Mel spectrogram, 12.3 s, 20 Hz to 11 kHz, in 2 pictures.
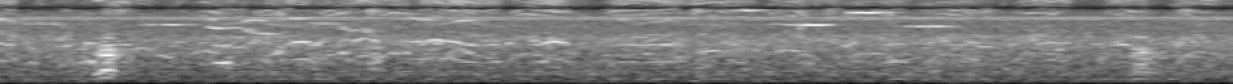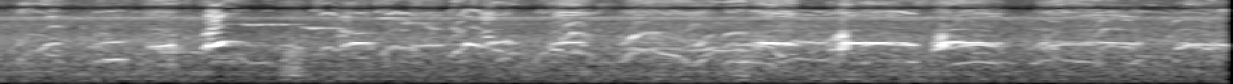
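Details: Kerry Blue Terrier puppies from one litter, 20 days old, on their first day outside in a play area on June 20, 2014: many short, high whimpers and squeaky yelps overlap and rise and fall over a steady background hiss.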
